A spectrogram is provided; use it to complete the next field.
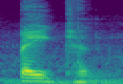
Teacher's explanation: the stress syllable is on the first syllable, so the first syllable will have a higher pitch.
